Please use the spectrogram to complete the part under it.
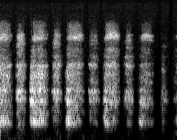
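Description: Rapid, heavy panting from a person ill with coronavirus after climbing stairs, a steady string of about a dozen close, breathy gasps in quick rhythm.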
